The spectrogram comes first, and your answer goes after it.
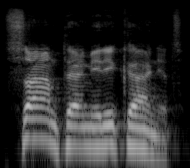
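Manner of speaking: ordinary delivery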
